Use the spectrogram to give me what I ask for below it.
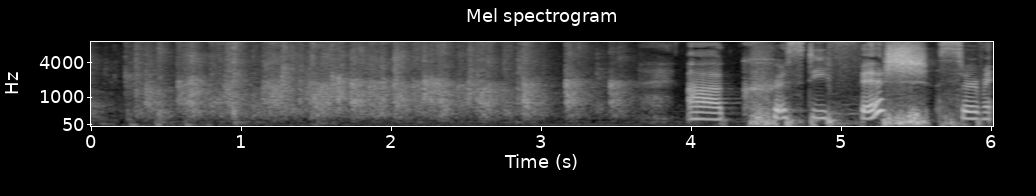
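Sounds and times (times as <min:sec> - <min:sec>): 
audience clapping: 0:00.0 - 0:03.8
speech: 0:04.0 - 0:06.0.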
